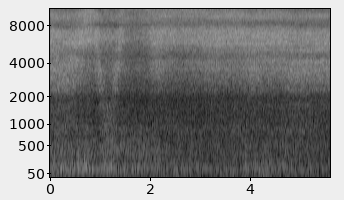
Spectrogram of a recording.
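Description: A steady, bright hiss from an airbrush spraying thinned acrylic art paint, continuous and close, with brief changes in tone near the start.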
